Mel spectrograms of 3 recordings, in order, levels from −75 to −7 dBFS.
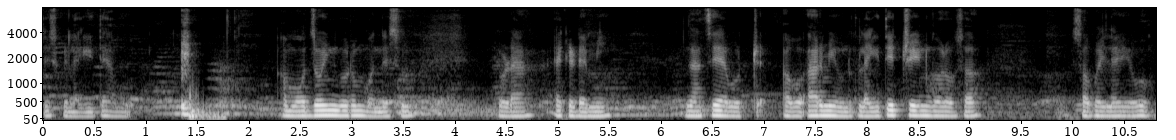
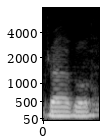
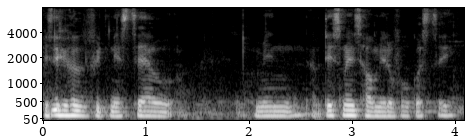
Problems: constant background noise, continuous background conversations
